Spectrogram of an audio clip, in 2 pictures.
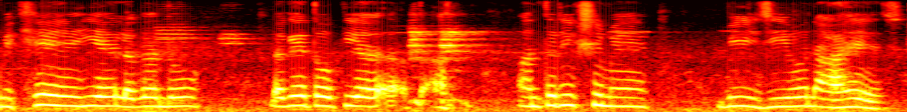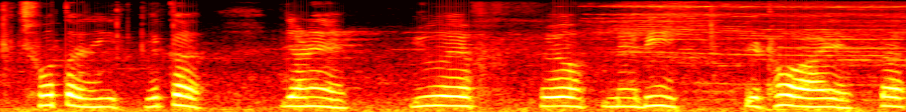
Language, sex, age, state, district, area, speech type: Sindhi, female, 60+, Gujarat, Surat, urban, spontaneous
